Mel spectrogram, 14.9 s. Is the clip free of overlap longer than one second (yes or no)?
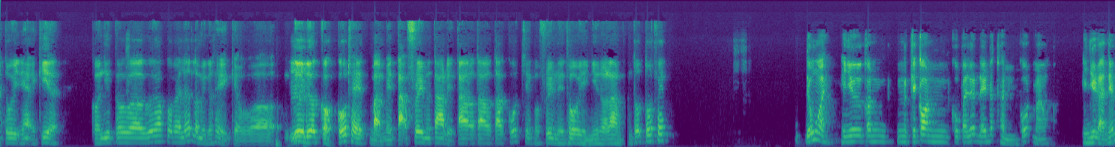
yes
